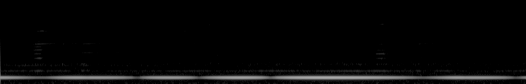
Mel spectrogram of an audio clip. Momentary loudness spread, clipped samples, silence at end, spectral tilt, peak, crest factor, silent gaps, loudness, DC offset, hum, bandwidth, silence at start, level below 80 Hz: 12 LU; under 0.1%; 0 s; -7.5 dB/octave; -22 dBFS; 10 dB; none; -32 LUFS; under 0.1%; none; 2.8 kHz; 0 s; -76 dBFS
